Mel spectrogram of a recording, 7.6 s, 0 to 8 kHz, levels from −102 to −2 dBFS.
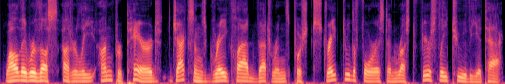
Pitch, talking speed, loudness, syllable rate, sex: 125 Hz, 165 wpm, -19 LUFS, 4.9 syllables/s, male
